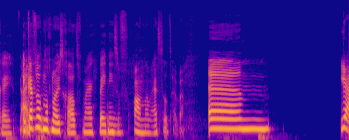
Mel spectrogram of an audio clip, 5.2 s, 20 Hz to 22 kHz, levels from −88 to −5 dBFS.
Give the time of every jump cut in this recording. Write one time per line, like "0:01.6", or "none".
none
